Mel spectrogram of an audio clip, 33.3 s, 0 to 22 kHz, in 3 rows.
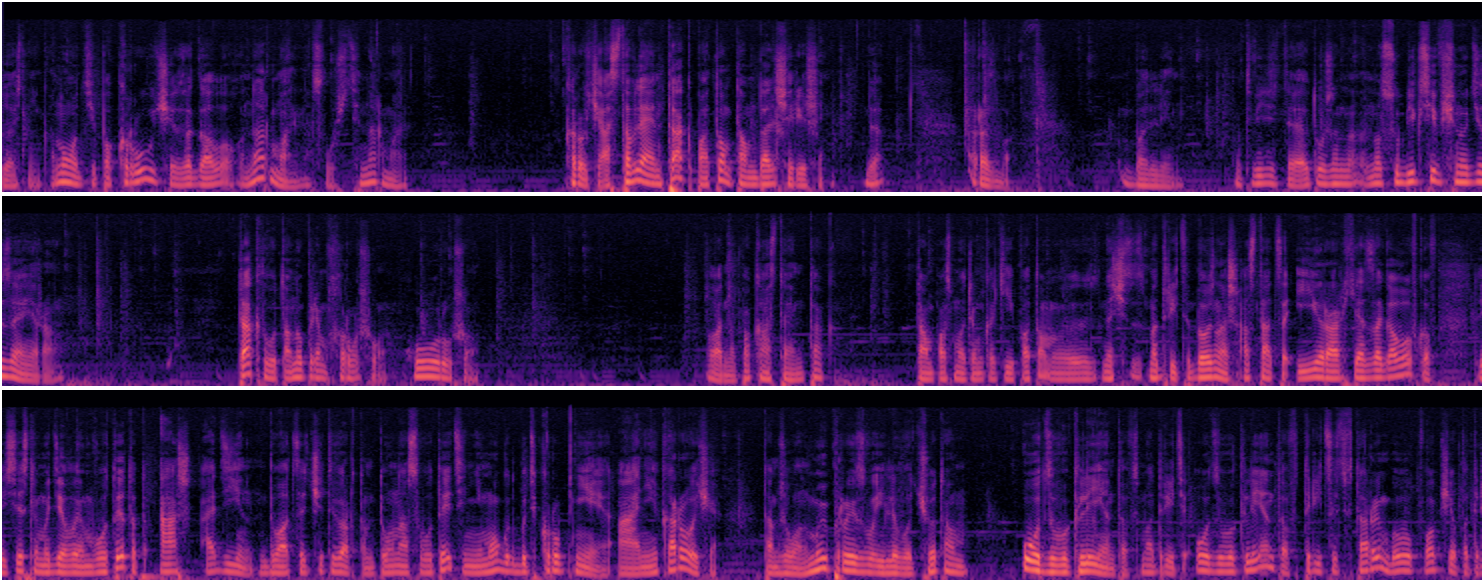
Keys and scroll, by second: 12.9 ctrl+shift+4, 15.9 super+z, 26.4 super+z, 32.5 super+z.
